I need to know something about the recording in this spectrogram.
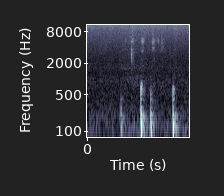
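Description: Marker pen writing on a whiteboard: four soft taps of the pen against the board, the loudest about a second in, with faint squeaks of the tip between them.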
